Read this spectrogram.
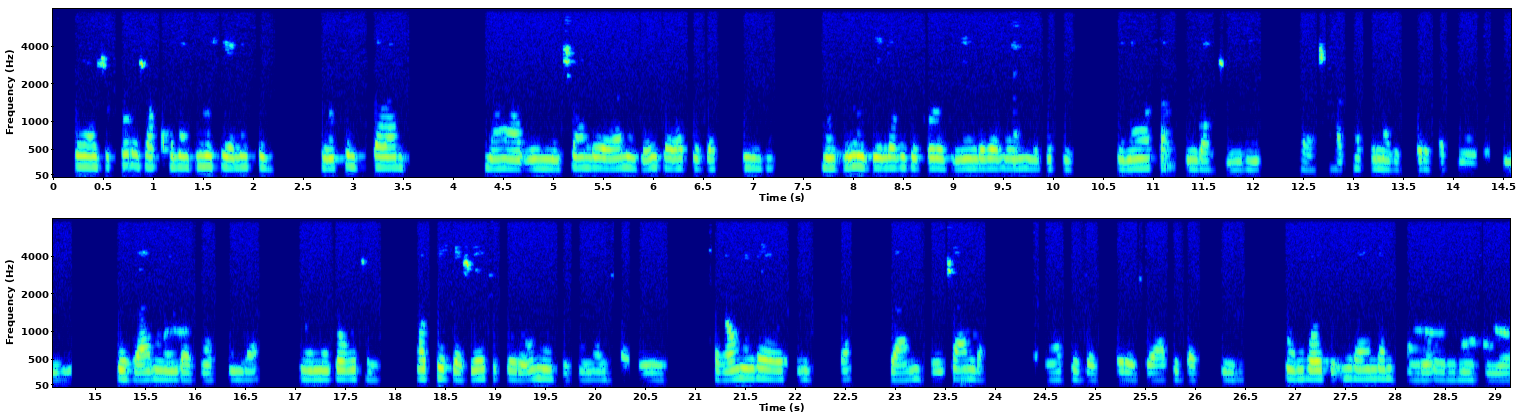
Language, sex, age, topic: Ndau, female, 36-49, education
